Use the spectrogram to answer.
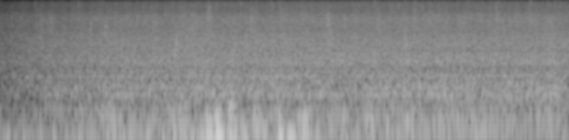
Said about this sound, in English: That is indeed the sound of rain pouring outside my window right now. Let me turn the gain up and see if you can hear it.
